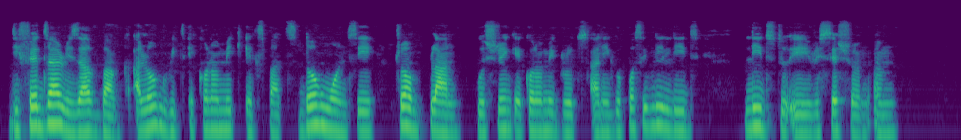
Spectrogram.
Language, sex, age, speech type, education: Nigerian Pidgin, female, 15-29, spontaneous, tertiary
